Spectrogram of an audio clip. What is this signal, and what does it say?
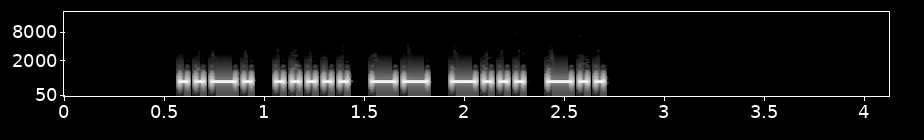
Morse code, heard as a keyed tone, about 30 wpm, 700 Hz. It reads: F5MBD
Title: DXCC-100 Call Signs - 5 Characters - 30wpm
